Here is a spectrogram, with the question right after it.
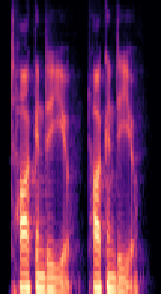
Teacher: It's a function word, so it reduces to an so we'll reduce just to t. And we have an American T that happens there with talking to you. So the T in t actually becomes a d.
